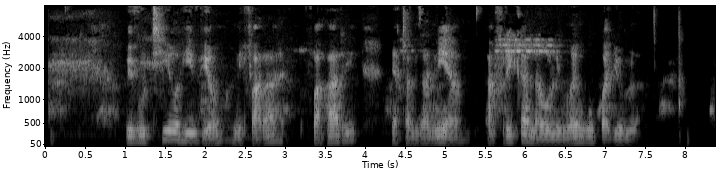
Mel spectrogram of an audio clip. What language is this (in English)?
Swahili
